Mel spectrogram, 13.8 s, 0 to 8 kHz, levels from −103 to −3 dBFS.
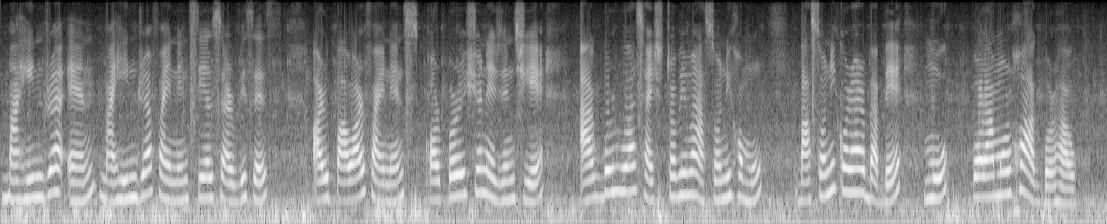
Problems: constant background noise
